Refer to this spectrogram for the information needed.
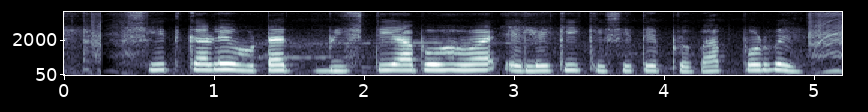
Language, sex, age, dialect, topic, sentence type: Bengali, female, 18-24, Rajbangshi, agriculture, question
